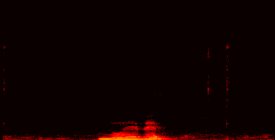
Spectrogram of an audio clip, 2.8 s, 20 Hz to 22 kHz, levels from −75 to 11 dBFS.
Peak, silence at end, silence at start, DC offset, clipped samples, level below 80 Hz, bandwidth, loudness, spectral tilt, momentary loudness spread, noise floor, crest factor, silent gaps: -18 dBFS; 1 s; 1 s; under 0.1%; under 0.1%; -56 dBFS; 15.5 kHz; -30 LUFS; -9 dB/octave; 18 LU; -61 dBFS; 16 dB; none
